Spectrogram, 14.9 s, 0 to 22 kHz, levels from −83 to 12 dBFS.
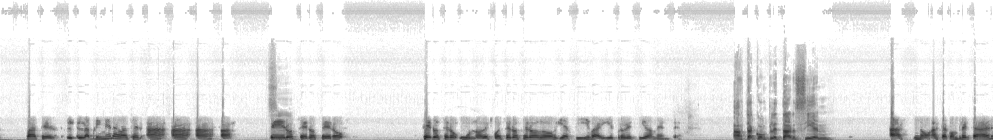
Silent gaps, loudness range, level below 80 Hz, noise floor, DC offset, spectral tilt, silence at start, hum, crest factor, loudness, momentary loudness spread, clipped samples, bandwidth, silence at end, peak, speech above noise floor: none; 3 LU; -50 dBFS; -51 dBFS; under 0.1%; -4.5 dB/octave; 0 s; 50 Hz at -60 dBFS; 16 dB; -15 LUFS; 5 LU; under 0.1%; over 20 kHz; 0 s; 0 dBFS; 36 dB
